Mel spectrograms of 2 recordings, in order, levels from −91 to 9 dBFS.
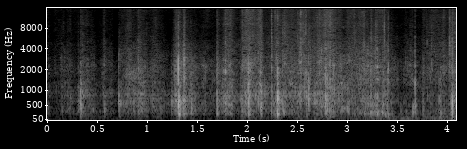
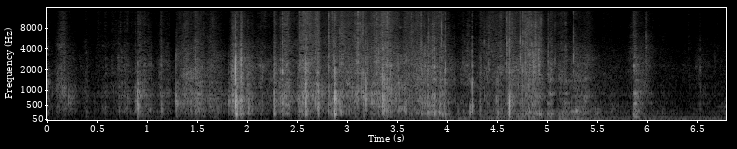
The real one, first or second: second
